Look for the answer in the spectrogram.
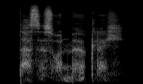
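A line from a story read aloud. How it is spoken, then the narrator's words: Whisper. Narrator (German): flüsterte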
